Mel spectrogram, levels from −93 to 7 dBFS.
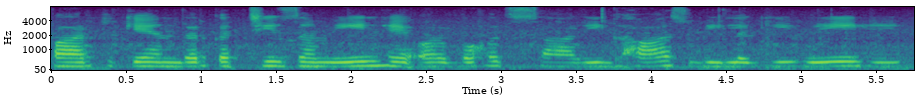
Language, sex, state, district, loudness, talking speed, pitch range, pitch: Hindi, female, Uttar Pradesh, Lucknow, -18 LUFS, 145 wpm, 190-205 Hz, 195 Hz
